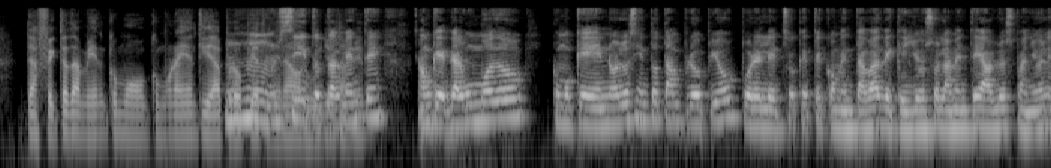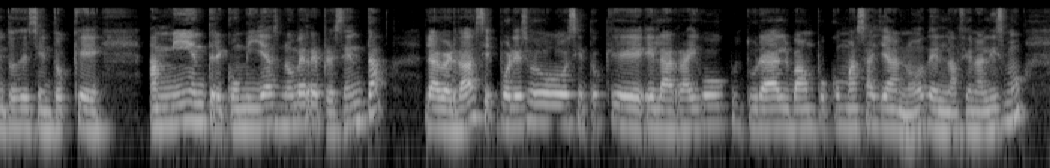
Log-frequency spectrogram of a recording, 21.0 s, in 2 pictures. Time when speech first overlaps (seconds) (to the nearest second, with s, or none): 2 s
